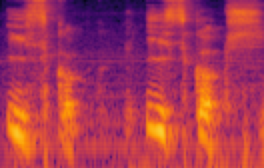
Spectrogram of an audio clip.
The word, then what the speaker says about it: Hickox: hein c'est voilà Anthony iscock à ne pas le confondre avec alfredcock alors un réalisateur avec lequel j'ai toujours eu un petit souci du coup pour la prononciation voilà c'est iscx voilà bon c'est c'est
